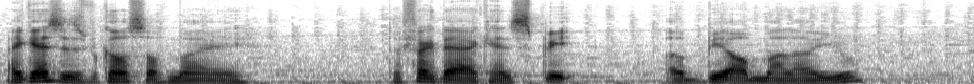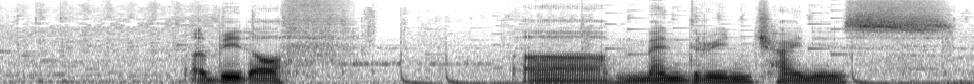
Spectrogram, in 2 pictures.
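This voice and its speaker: A man's voice: sits low, unhurried, long pauses, soft background music. A man from Singapore with a Singaporean accent, chatting casually to viewers as he hosts a live game stream. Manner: chatty, talks to viewers as he plays. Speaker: livestream host.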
